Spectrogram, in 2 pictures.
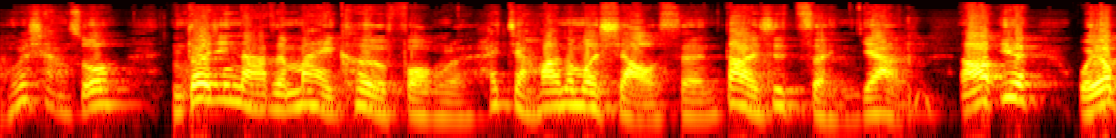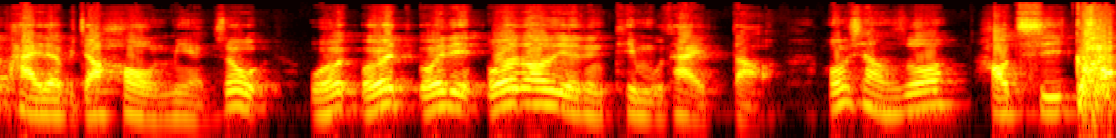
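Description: Young man, gossipy storyteller, lively swooping pitch, casual podcast chat. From Taiwan. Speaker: podcast co-host.

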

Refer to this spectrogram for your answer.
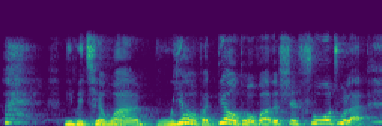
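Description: Storybook king, remorseful and sighing, as a woman narrator voices him; mellow, lo-fi. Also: a little high, animated, close to an everyday voice. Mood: rueful. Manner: slow, sighing delivery.

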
